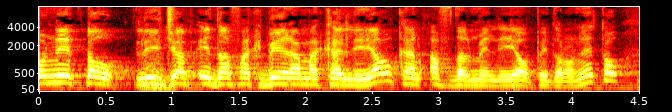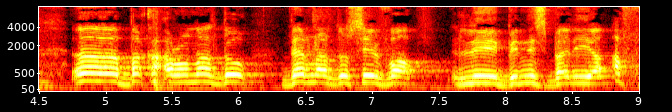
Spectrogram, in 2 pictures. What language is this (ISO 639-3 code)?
ara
